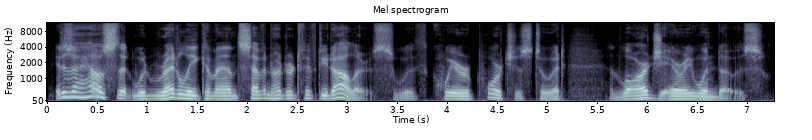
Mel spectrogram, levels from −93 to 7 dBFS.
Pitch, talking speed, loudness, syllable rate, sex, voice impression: 135 Hz, 175 wpm, -19 LUFS, 5.0 syllables/s, male, very masculine, adult-like, slightly fluent, slightly refreshing, sincere, slightly friendly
